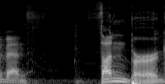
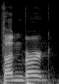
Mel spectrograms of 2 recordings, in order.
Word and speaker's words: Thunberg: I think I said her name wrong. Is it Thunberg? Yeah. Oh yeah, because that's right. I want to call her Van Thunberg all the time. Greta Van Susteren. It's not. It's not Van Thunberg.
